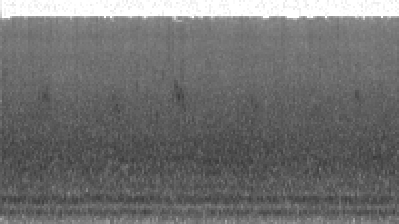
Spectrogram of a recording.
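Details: Many honeybees flying in and out of their hive in spring, with flowers blooming. A dense, steady buzzing drone holds throughout, with low hum bands and a few faint high chirps above.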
